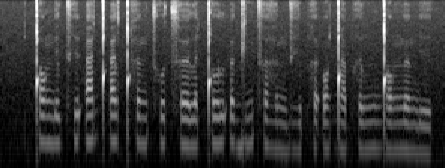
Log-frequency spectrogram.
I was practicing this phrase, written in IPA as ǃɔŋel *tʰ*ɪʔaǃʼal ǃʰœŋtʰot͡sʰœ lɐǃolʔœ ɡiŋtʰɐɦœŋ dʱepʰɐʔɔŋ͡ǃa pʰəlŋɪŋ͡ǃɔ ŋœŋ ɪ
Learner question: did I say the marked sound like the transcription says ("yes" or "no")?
yes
